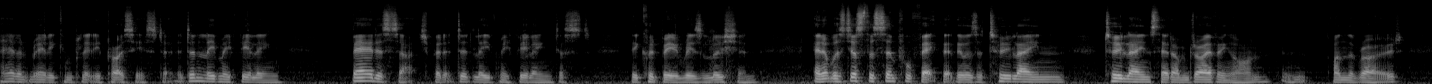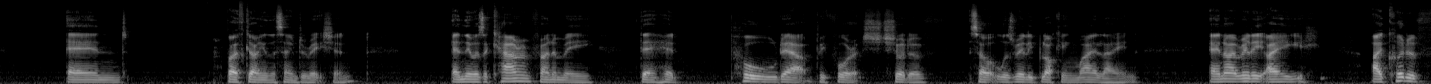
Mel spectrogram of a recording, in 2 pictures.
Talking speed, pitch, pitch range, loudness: 180 wpm, 105 Hz, 100-120 Hz, -31 LUFS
